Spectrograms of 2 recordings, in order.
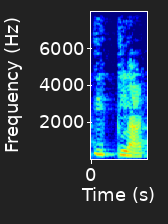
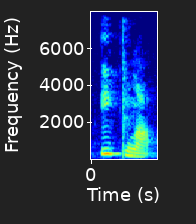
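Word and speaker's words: éclat: मतलब है भूल मिस्टेक्स ई सी एलटी तो हुआ हमारा इकला नहीं यहां पर जो है वह टी हमेशा साइलेंट रहता है तो हुआ इकला इकला तो लिखते हैं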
